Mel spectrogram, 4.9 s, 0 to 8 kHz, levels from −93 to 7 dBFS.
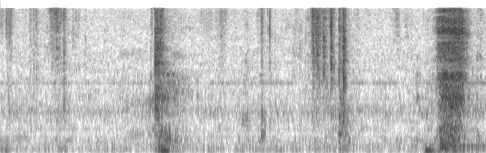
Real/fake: real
